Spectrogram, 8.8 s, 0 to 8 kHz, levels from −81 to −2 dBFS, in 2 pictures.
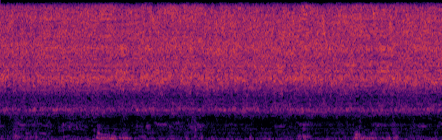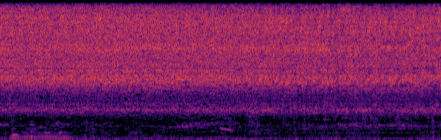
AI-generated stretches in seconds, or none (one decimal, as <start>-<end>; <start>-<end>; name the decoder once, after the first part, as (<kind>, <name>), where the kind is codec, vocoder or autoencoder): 0.0-0.4 (vocoder, HiFi-GAN); 1.0-4.2; 7.0-8.8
